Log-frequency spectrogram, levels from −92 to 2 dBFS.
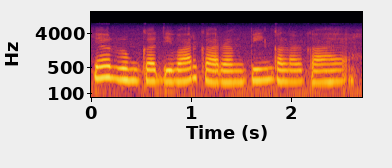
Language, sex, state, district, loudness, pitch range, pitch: Hindi, female, Arunachal Pradesh, Lower Dibang Valley, -13 LUFS, 210-230 Hz, 220 Hz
